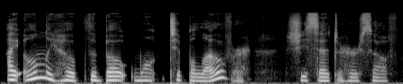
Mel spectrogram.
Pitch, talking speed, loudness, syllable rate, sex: 200 Hz, 180 wpm, -18 LUFS, 4.6 syllables/s, female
